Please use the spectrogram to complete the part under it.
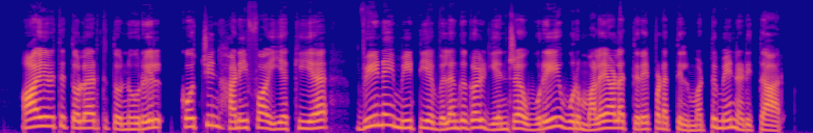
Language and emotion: Tamil, neutral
